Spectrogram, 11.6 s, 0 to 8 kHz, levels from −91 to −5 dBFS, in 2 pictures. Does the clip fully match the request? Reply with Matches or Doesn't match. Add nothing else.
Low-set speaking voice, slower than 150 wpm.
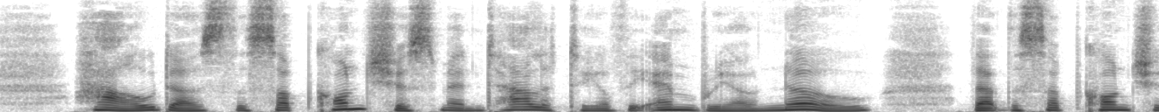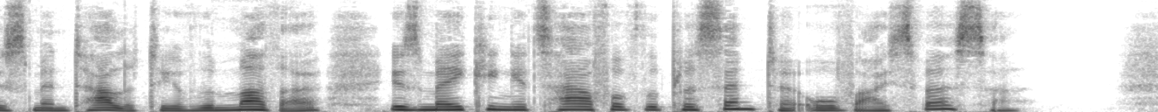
Doesn't match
